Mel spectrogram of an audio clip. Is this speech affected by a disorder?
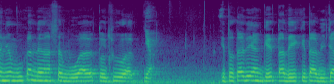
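Yes: cerebral palsy.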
